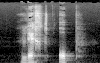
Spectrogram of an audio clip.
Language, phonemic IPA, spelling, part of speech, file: Dutch, /ˈlɛxt ˈɔp/, legt op, verb, Nl-legt op.ogg
- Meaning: inflection of opleggen: 1. second/third-person singular present indicative 2. plural imperative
